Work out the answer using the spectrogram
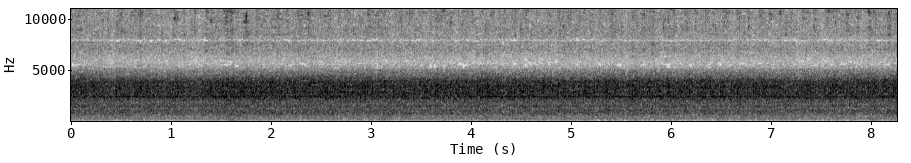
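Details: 2002 Yamaha FZS 1000 Fazer four-carb engine, warmed up, after carburettor synchronisation with all four vacuum needles matched: steady, even idle, no hunting, stumbling or misfire; all four cylinders balanced, normal clean idle.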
